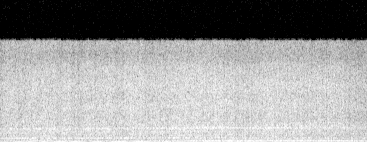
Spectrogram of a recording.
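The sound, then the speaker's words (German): A motorboat engine drones steadily and loudly throughout as the boat heads out to sea off Luganville, Vanuatu, in the South Pacific, its low harmonic hum shifting slightly in pitch, with no voices. “Man muss schon ins Boot steigen und ein paar Minuten aufs Meer hinaussteuern, um die größte Hafenanlage im Südpazifik in voller Länge zu sehen.”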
